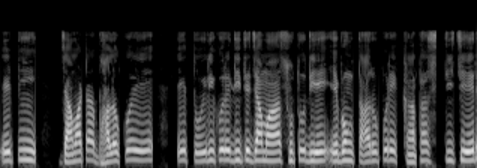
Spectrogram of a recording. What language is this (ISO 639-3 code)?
ben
